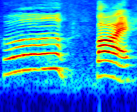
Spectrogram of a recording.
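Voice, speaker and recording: A woman playing a hot, thirsty woman in an amateur scripted radio commercial, speaking deliberately. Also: sits high, expressive, a bit bright, heavily acted. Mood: stagey, sweltering.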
